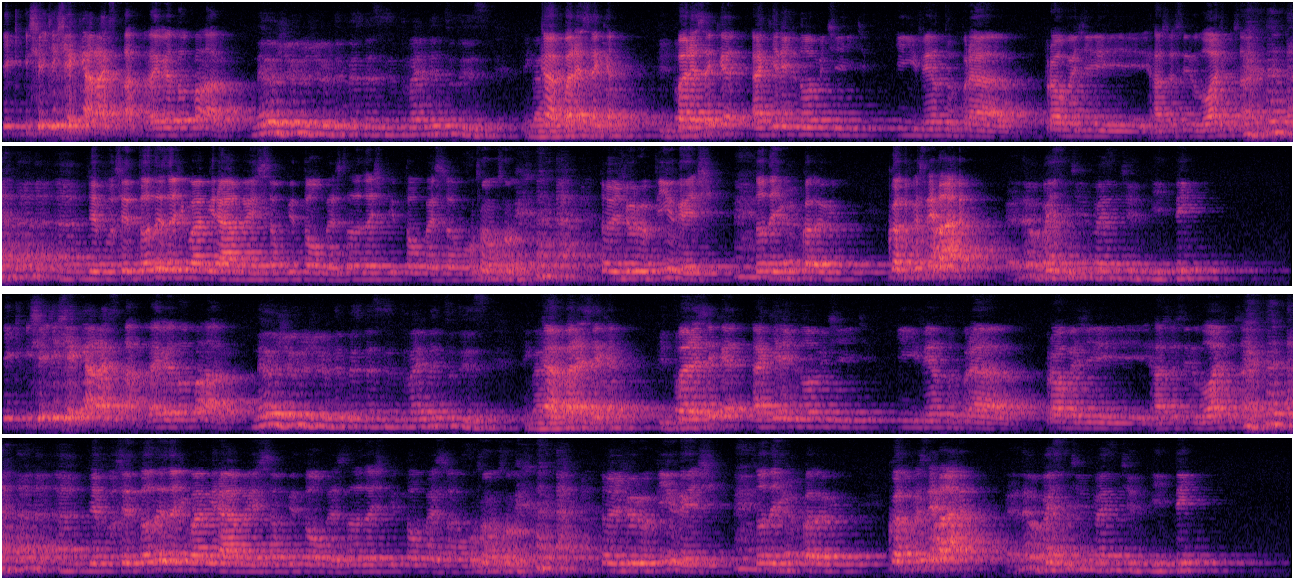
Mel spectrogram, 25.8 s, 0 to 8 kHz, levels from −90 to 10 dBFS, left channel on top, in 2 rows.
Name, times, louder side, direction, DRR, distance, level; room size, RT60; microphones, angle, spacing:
voice 1, 0.0-2.2 5.4-6.1 6.8-8.5 8.9-10.1 10.4-12.6 13.8-16.7 17.0-18.2 18.9-20.0 20.4-21.3 21.8-22.6 23.3-23.8, left 1 dB, 45° left, 0 dB, 0.5 m, -27 dB
voice 2, 2.5-4.7 5.2-5.7 6.0-6.2 6.6-6.8 12.4-13.7 18.0-18.8 20.2-20.9 22.9-24.7, equal, ahead, -12 dB, 1.2 m, -32 dB
3.5 x 2.8 x 3.6 m, 1.4 s
head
